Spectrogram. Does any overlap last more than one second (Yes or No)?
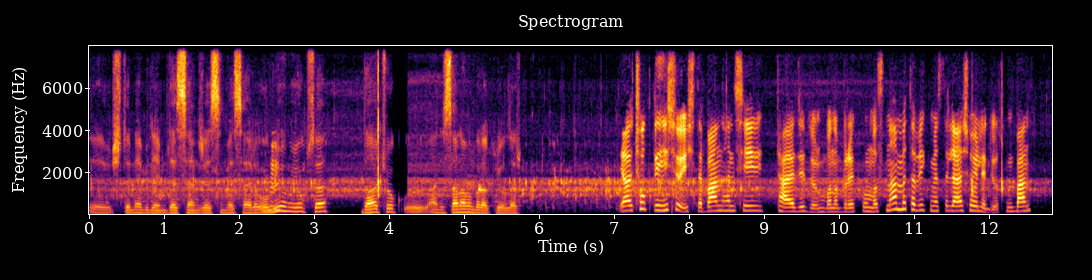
No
